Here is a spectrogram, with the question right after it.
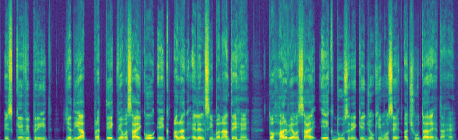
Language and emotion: Hindi, neutral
